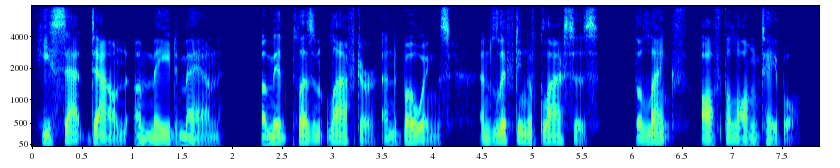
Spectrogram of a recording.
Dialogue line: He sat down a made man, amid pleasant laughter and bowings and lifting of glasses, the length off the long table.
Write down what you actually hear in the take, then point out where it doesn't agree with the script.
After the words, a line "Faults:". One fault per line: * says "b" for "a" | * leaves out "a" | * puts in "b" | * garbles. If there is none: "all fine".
He sat down a made man, amid pleasant laughter and bowings and lifting of glasses, the length off the long table.
Faults:
all fine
